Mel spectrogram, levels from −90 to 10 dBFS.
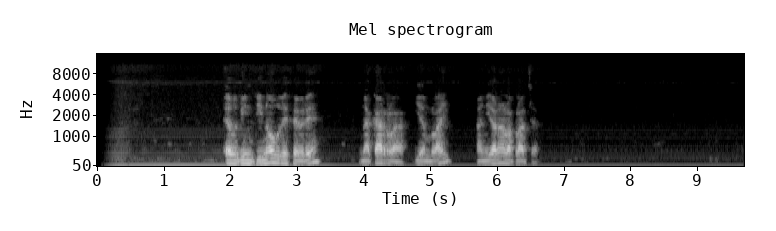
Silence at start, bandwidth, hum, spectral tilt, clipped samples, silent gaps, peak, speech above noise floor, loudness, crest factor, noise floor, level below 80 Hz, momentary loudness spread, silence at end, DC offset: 0.25 s; 6.4 kHz; none; -9.5 dB/octave; under 0.1%; none; 0 dBFS; 39 dB; -20 LUFS; 22 dB; -57 dBFS; -44 dBFS; 26 LU; 3.1 s; under 0.1%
